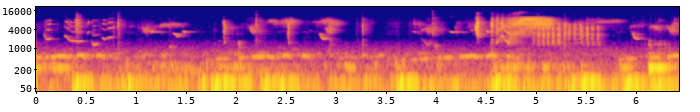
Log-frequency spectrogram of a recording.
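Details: Red-winged starlings feasting at a suburban garden feeder in Pretoria, South Africa: a dense run of quick chirps and short whistles, with a burst of broad rustling noise midway and a low hum beneath.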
